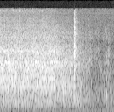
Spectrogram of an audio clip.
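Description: Small metal lathe running with a steady motor hum, then a click about one and a half seconds in as it is switched off, after which the sound quickly dies away as the spindle stops.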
